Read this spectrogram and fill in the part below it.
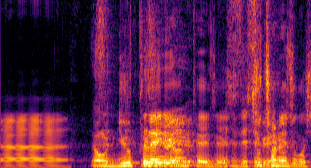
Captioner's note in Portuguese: fala em coreano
